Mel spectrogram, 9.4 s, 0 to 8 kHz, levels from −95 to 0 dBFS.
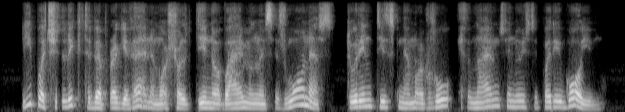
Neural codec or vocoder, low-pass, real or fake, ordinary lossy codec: codec, 16 kHz in and 24 kHz out, 0.6 kbps, FocalCodec, streaming, 4096 codes; 7.2 kHz; fake; Opus, 64 kbps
